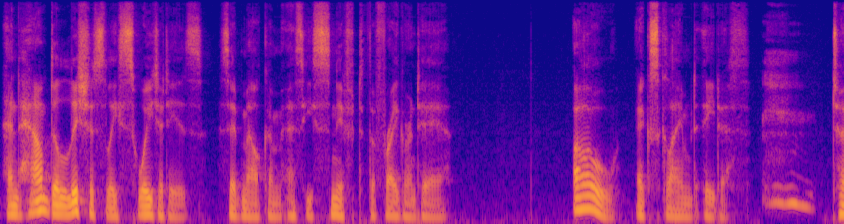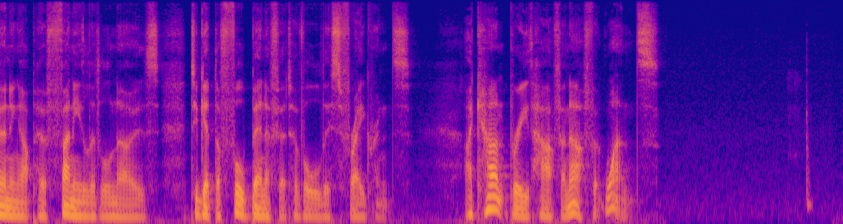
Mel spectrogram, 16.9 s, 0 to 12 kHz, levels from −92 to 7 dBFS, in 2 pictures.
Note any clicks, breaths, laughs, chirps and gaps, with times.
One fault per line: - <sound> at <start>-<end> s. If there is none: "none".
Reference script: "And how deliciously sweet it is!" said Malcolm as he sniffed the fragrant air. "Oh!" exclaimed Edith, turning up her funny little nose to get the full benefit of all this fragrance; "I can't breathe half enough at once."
- throat clearing at 7.6-8.2 s
- laugh at 16.3-16.6 s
